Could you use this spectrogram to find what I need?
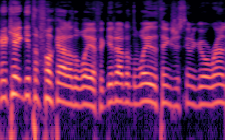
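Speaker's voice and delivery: high, fast protest; exasperated yelling. Retold or imitated. Man yelling back at Austin during zombie attack, exasperated. Acted shouting quarrel with Austin.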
